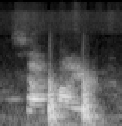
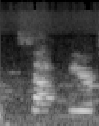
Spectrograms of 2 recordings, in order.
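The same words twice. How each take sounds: First: Sapphire said the English way as SAF-ire; English pronunciation. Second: Sapphire said the Hebrew way as sa-PEER, ending in r; Hebrew pronunciation. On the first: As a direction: give sapphire its English sound, saf-fire. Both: Shown as a demonstration. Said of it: "in Hebrew".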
